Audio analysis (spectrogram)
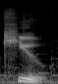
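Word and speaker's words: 九: And 9 is pronounced Q, the word for suffering.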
